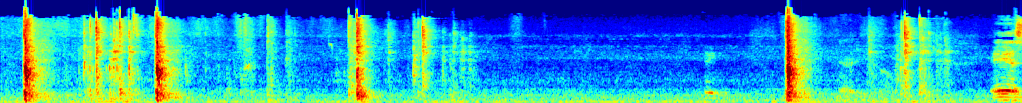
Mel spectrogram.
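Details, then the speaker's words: Several loud sharp clacks at irregular intervals in a quiet room from a spring-loaded chiropractic adjusting board during ankle adjustments in a patient told she has scoliosis with flat feet; the sound is the board, not the joint. "I'm going to be using my speeder board. I don't know if you've seen this or not yet. Sound is the board, not your ankle breaking, okay?"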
